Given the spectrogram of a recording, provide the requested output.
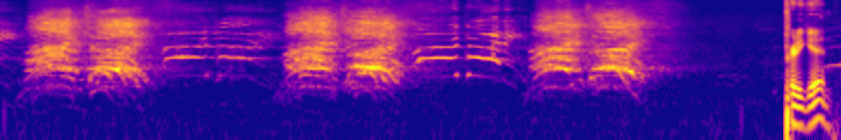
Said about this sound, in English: Here they go. There goes the crowd.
